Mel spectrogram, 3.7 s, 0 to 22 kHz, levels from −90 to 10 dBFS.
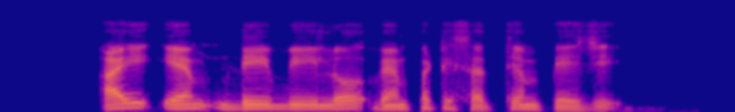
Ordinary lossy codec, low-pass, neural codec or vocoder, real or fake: Opus, 24 kbps; 9.9 kHz; none; real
